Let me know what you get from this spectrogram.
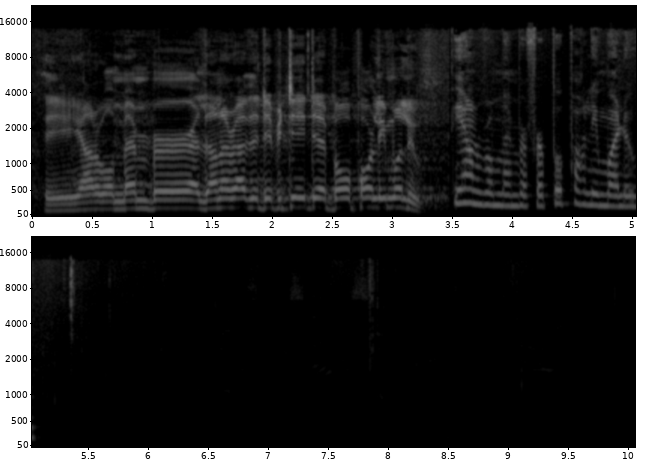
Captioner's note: speaking French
